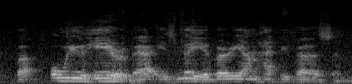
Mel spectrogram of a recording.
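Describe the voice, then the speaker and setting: There is audible room echo and noticeable background noise. A man with a medium pitch speaks in a London accent. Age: 60s. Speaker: former gangster and convert speaking at an event. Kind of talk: personal testimony to an audience. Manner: hesitant, repeating words.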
